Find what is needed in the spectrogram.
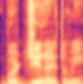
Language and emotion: Goan Konkani, neutral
